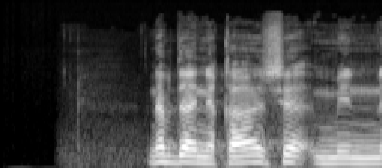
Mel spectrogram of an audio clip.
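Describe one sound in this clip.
A man speaks clearly and steadily into a microphone.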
